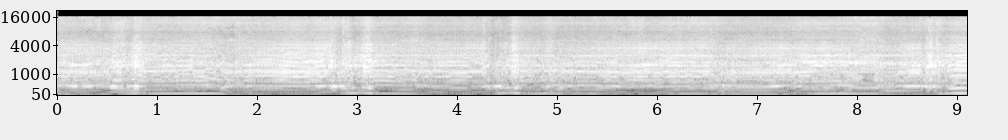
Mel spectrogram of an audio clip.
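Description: Small handheld rotary tool (Dremel-type) running with a wire brush, scrubbing corrosion off a radio's battery contact. The motor's pitch wavers and dips as the brush bears on the contact and eases off.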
